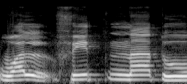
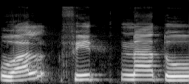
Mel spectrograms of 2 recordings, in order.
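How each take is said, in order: The two takes are said the same way.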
